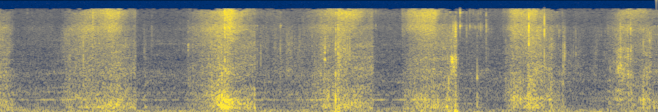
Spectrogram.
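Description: A plastic paddle hairbrush dragged through long hair close to a clip-on microphone: repeated soft, hissy brush strokes, about one a second.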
